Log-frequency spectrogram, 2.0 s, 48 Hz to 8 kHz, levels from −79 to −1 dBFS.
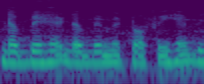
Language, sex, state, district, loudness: Hindi, female, Uttar Pradesh, Varanasi, -37 LUFS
